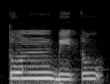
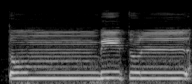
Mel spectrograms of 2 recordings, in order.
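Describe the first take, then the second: First: An n sound is said before the b. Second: An m sound is said before the b. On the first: The speaker calls it wrong. "इस तरह नहीं पढ़ा जाएगा" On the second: The speaker calls it right. "बल्कि इस नून की बजाय मीम पड़ी जाएगी"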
